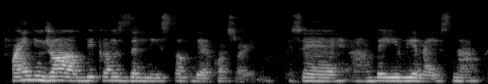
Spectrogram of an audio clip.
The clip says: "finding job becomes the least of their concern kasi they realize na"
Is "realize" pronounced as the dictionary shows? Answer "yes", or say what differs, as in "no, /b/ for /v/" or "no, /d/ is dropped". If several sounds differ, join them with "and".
no, /s/ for /z/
